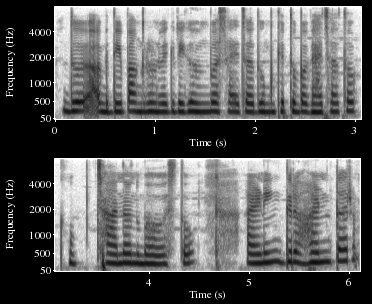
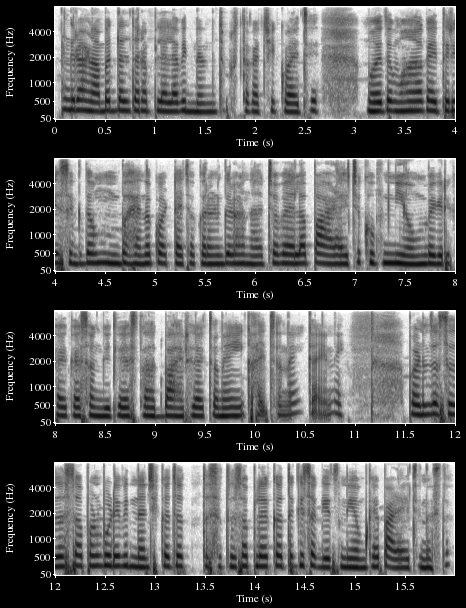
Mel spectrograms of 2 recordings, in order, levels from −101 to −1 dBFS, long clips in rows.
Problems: background sounds at intervals, background conversations at intervals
